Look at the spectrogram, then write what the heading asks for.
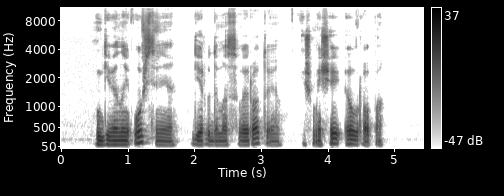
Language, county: Lithuanian, Vilnius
